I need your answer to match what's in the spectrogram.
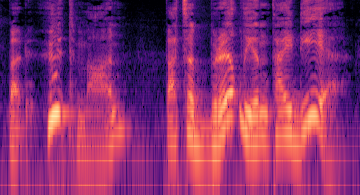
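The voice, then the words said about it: Put-on accent for a quote. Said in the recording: “I guess I should do the accent”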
